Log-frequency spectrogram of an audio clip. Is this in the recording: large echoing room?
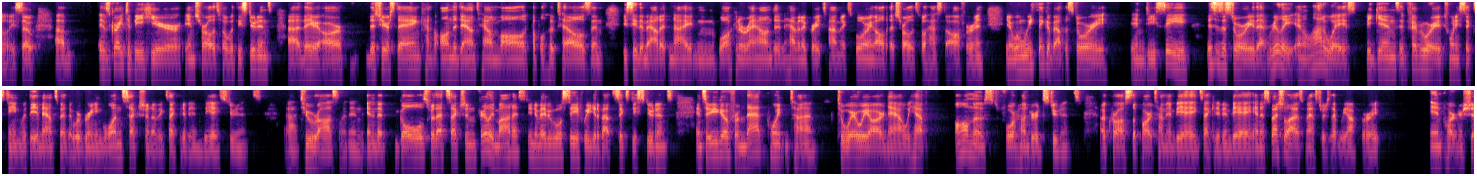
no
